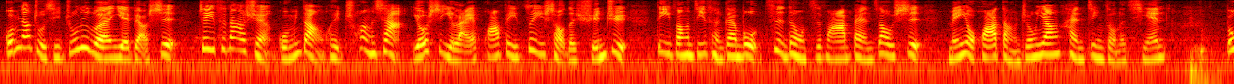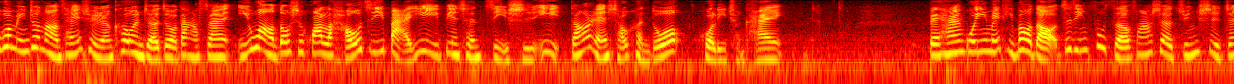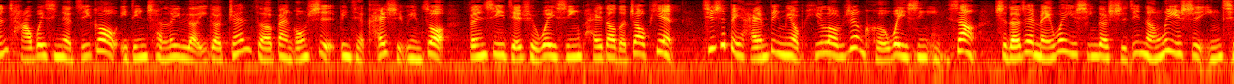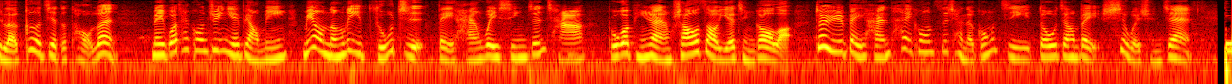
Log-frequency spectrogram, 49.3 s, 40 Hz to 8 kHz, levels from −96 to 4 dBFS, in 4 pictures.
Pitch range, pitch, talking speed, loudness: 210-280 Hz, 235 Hz, 280 characters per minute, -22 LUFS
